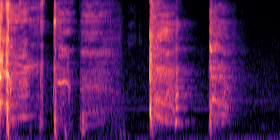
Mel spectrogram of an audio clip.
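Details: Four sharp, harsh cough bursts in under three seconds from an adult who says they are asthmatic and mentions a wheeze.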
